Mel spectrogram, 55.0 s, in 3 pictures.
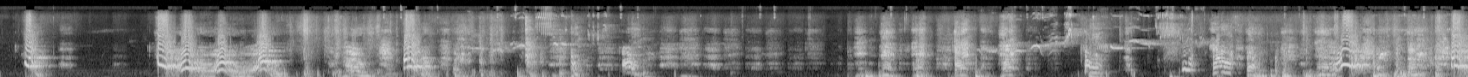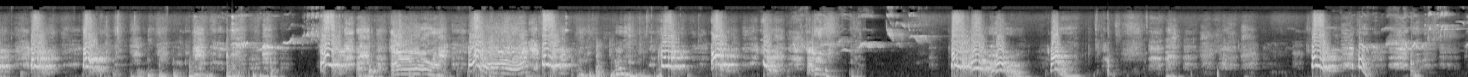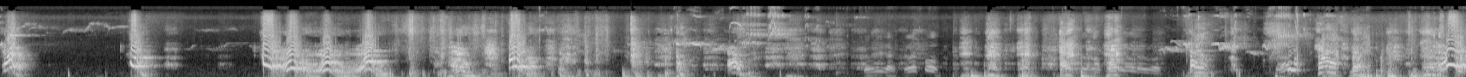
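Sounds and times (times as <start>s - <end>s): dogs barking: 0.2s - 1.0s, 1.9s - 9.2s, 10.7s - 29.2s, 29.8s - 32.3s, 32.9s - 37.2s, 38.3s - 55.0s.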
